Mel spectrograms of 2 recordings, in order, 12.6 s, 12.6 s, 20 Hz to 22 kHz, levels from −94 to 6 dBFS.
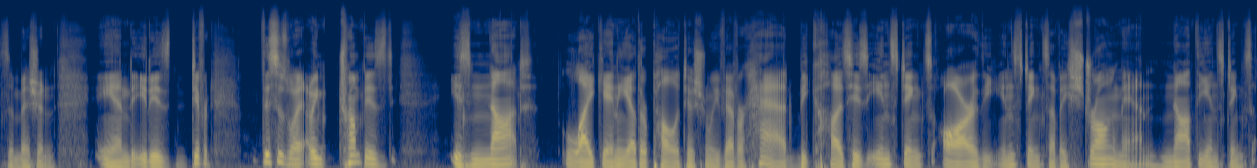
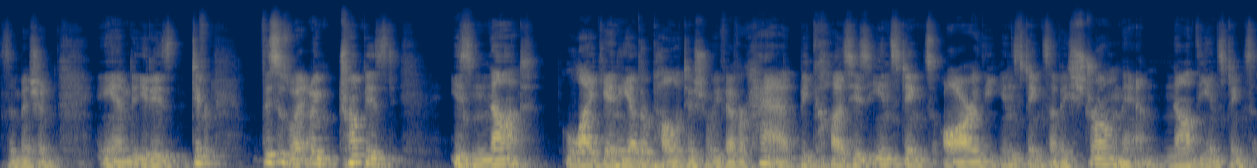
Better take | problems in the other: first | off-mic speech; far // room echo; very slight; dies away in 0.3 s

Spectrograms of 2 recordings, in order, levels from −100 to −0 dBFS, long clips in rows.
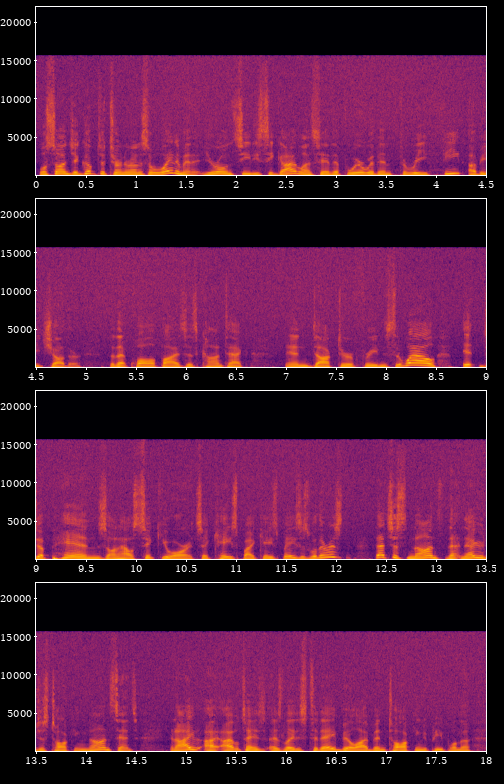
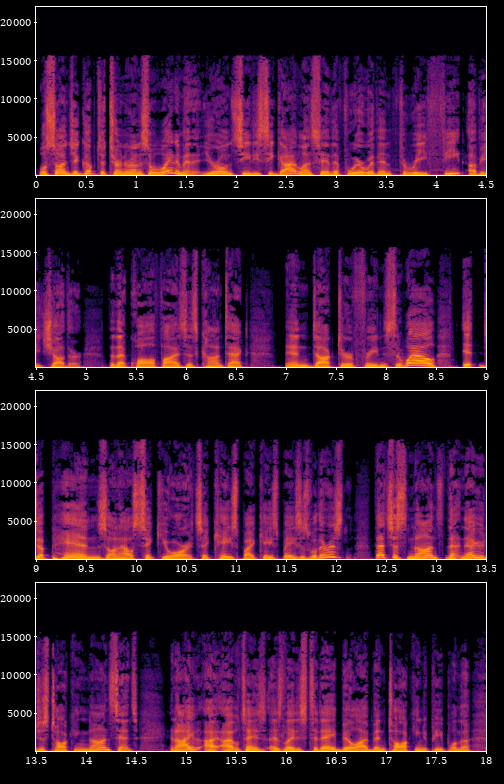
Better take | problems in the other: second | hiss; noticeable; throughout; 20 dB below the speech

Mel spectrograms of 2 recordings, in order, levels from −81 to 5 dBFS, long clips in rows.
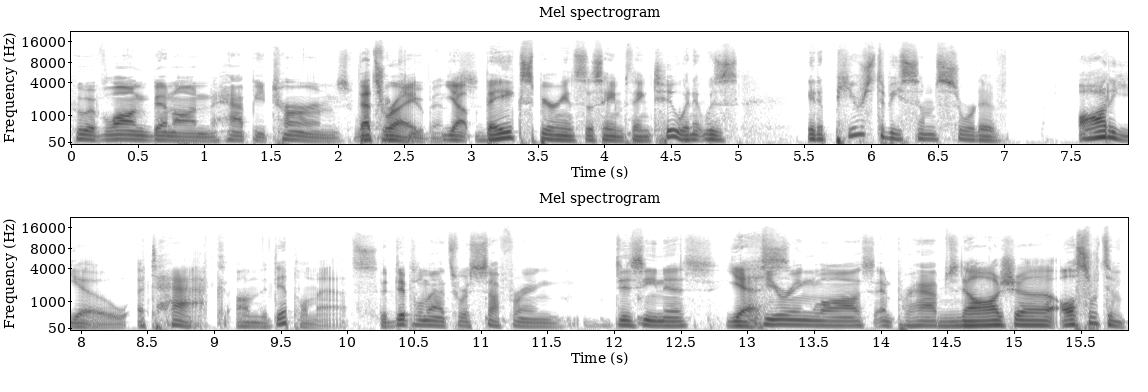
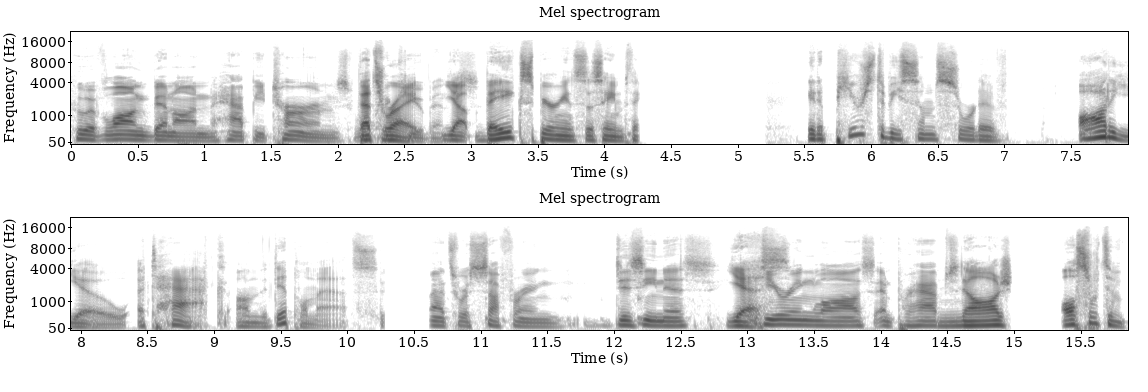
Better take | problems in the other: first | audio cutting out; at 4.5 s for 1 s, at 10 s and at 15 s

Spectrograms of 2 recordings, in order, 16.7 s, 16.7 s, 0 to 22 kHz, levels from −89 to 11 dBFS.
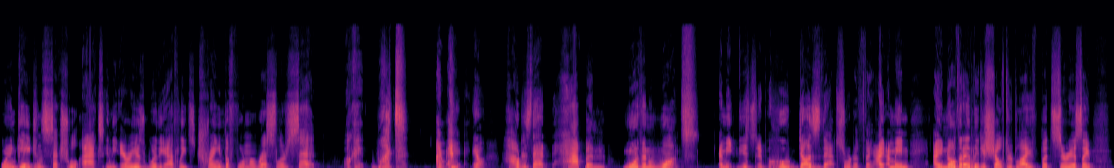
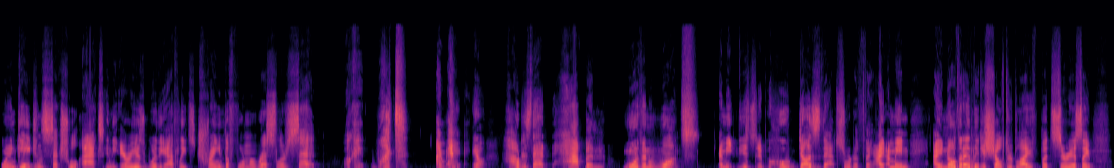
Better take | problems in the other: first | thin; very slightly; fading below 300 Hz

